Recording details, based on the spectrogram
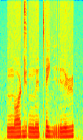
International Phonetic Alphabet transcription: n̪ ɔ ɖ ɘ ŋ͡m ɘ t̪ʰ ɛ ʎ r ɨ ɭ

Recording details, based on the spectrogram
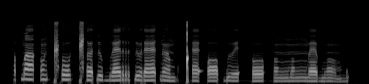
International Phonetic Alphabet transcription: ɓ ã ʔ õ ǁ o ǁ ə ɗ ɯ b ɛ r ɗ ɯ ɾ ɛ ɗ ə̃ b ǃ ɛ ʔ ɔ ɓ ɯ ɪ̯ h o h õ ŋ͡m õ ŋ͡m ɛ b õ b

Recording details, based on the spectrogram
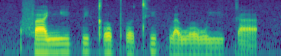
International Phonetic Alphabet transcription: f a˦ ɲ iː˦ k͡p i˦ kʼ o˦˨ pʰ o˨ tʰ i˦ kʷ a˨ w o˨ w iː˨ k a˨

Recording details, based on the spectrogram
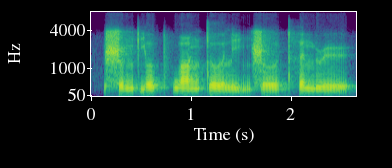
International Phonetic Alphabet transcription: ʂ ʊ˧˥ ŋ t̪ j o˧ ʊ̯ pʰ w ɑ˥˧ ŋ t̪ o˥˩ ʊ̯ l ḭ˨˩ ŋ ʂ o˧˥ ʊ̯ t̪ʰ ə˥˧ n ɻ ɻ̩˥˩

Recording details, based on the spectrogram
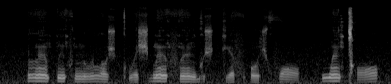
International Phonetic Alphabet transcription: l ɛ̃˧ p ĩ˨˦ f n ʊ˨˦ l ɔ˨ ʃ kʷʼ æ˨ ʃ ɓ ɛ̃˦ f ɛ̃˧ ɡ ʊ˧ ʃ kʲ æ˨ f ʔ ɔ̃˨ ʃ f ɔ˦˨ | w ɛ̃˦ ǀʰ ɔ˨˦

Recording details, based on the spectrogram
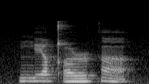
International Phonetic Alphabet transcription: ŋ e qʼ ə˞ k ã

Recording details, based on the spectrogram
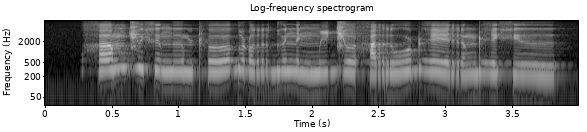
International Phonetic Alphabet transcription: h ɐː m d͡ʑ ʉ xʲ o ŋ ɨː m ʈʰ ɵː ɡ ɵ ɽ o r ɡ ʉ n e ŋ m i d͡ʑ ɵː h a r uː ɖʱ eː r ɵ ŋ ɖʱ e xʲ ɨː

